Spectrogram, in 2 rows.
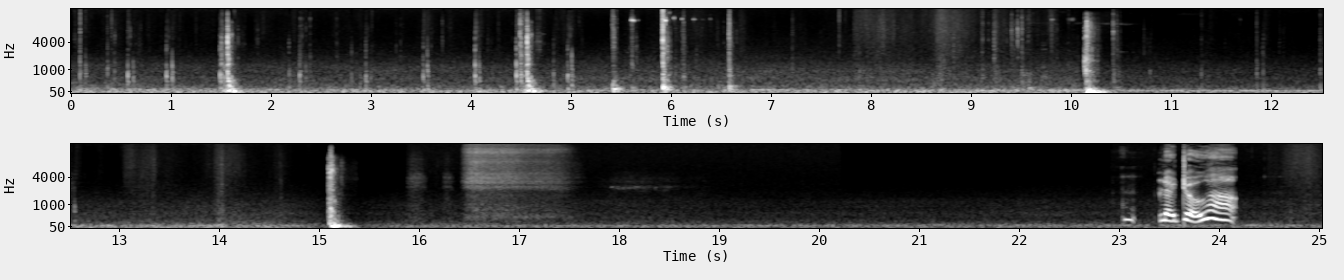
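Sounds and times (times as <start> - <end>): low outdoor rumble: 0.0 - 16.4, 17.5 - 25.0
brief hiss: 15.9 - 17.6.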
